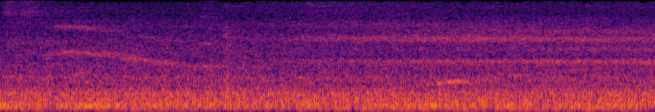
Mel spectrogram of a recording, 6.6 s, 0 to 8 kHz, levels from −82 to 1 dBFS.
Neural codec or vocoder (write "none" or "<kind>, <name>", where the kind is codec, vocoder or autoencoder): vocoder, Vocos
